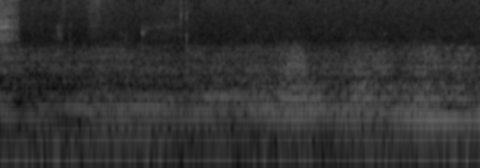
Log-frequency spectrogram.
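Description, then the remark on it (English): A propeller plane coming in toward Santa Fe Airport drones overhead, a steady low engine hum with strong tonal harmonics that swells slightly louder as it passes, with no talking. “Plane coming in for the towards Santa Fe Airport.”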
